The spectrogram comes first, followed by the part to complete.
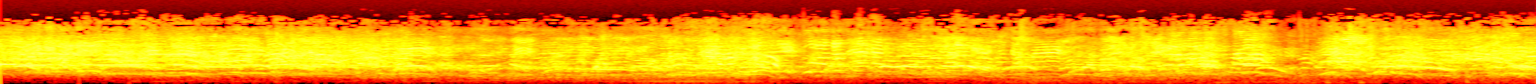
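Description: Ringside crowd of spectators chattering, many voices overlapping at once without a break.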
